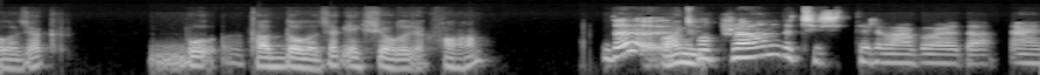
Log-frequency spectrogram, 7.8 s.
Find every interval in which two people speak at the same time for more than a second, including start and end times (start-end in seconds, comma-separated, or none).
none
